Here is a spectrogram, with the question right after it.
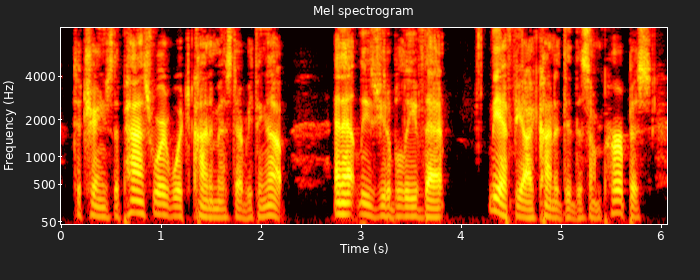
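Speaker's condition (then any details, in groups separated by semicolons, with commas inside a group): No condition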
